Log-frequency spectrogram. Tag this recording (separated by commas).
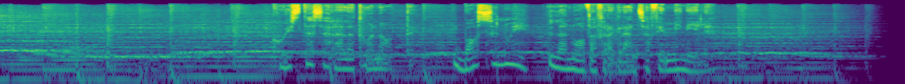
Speech, Music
